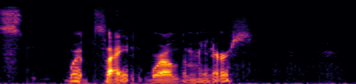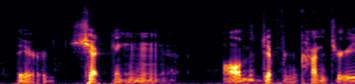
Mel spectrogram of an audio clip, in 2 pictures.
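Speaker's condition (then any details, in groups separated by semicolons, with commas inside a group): Multiple sclerosis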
